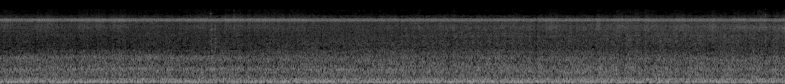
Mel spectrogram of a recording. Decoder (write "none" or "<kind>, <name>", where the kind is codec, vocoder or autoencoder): none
